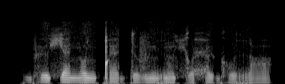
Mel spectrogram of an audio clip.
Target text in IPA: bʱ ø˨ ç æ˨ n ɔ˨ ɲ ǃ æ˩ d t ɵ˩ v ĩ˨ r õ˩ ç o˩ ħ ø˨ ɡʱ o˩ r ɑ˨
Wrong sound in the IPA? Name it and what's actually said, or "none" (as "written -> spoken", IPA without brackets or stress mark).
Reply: none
